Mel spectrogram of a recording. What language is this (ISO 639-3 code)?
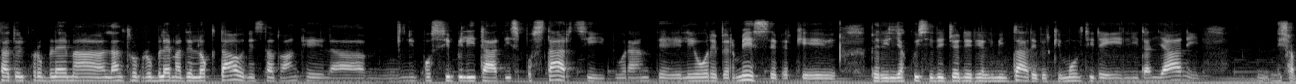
ita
